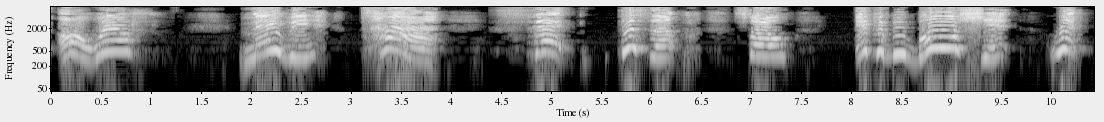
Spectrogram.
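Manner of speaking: lightly voiced Bertha; mock theorizing. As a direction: spin the theory slowly and knowingly. Bertha floats a conspiracy theory.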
